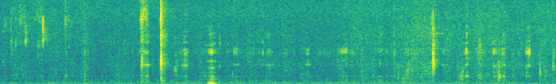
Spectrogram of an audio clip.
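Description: Close-up eating sounds: a person chewing fried mackerel and rice with wet smacking and clicking mouth noises. A few sharper clicks come about a second and a half to two seconds in.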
